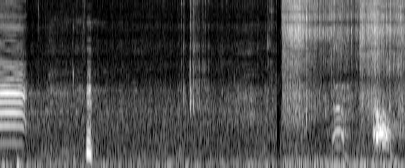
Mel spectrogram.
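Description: A squirrel dog barking a few times near the end over a rustling noise, baying at a squirrel it has treed.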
